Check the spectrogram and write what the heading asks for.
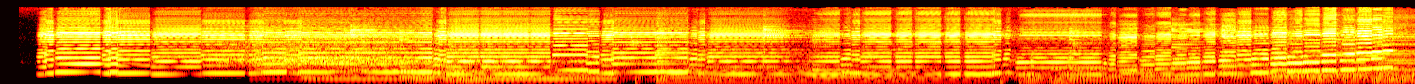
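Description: Accordion playing piseiro music without vocals. It starts just after a brief silence, and in the last few seconds it climbs in a rising run.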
